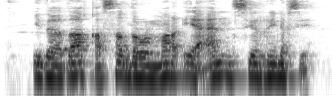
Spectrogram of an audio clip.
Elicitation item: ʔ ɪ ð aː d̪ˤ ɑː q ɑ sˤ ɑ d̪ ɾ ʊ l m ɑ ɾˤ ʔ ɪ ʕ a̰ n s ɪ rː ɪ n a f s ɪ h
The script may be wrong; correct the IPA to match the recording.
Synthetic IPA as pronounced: ʔ ɪ ð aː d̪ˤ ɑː q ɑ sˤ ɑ d̪ ɾ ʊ l m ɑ ɾˤ ʔ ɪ ʕ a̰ n s ɪ rː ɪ n a f s ɪ h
